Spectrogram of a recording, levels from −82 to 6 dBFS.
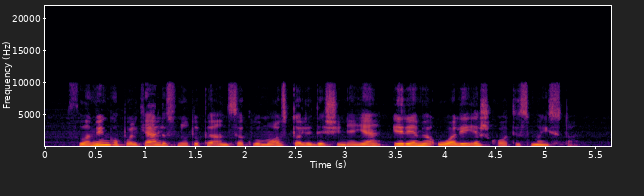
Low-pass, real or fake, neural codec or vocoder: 9.9 kHz; fake; vocoder, 22.05 kHz, 80 mel bands, WaveNeXt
